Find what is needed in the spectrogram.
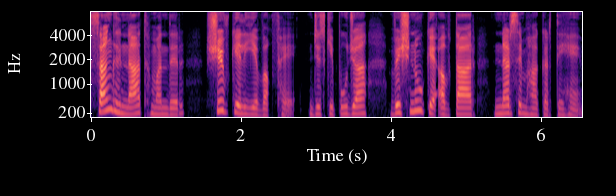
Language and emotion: Urdu, neutral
